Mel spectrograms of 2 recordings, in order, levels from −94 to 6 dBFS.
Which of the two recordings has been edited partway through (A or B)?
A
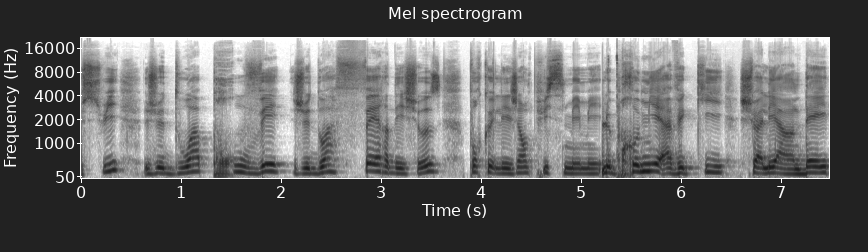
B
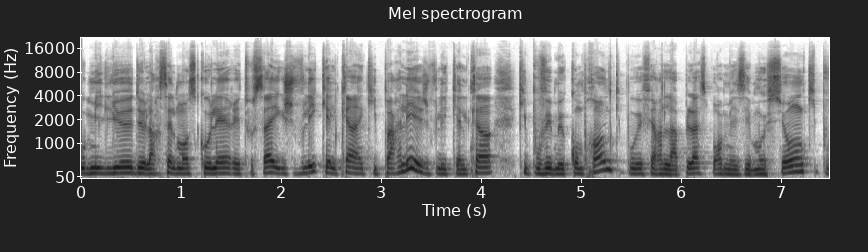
A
